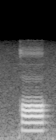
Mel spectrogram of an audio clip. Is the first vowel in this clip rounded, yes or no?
yes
